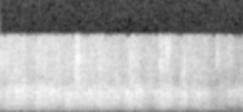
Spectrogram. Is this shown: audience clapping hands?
yes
